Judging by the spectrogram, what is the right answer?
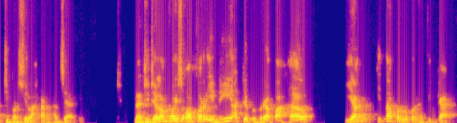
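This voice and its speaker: A man teaching a digital video workshop, explaining step by step in a relaxed lecture style with frequent filler pauses. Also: high voice, rough recording.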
